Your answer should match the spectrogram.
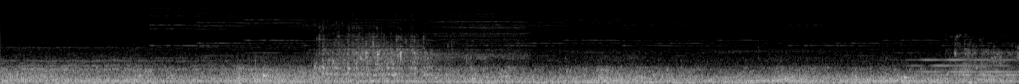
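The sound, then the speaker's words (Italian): A steady, muffled underwater ambience in clear sea water just after passing through a halocline, with a deep rumbling wash, faint sustained tonal calls drifting through, and a couple of brief bubbly hissing surges. No one speaks. “E poi, di colpo, lo superiamo e siamo nell'acqua limpida del mare.”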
